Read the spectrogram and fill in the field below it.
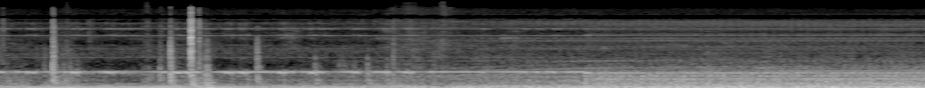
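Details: Ford EL Falcon heater/demister fan after blower resistor replacement: a few switch clicks, then low, steady fan whoosh holding even on lowest speed; normal blower operation restored.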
